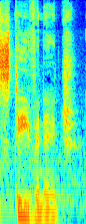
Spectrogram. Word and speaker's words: Stevenage: correspondent Andrew Parker responded to your query the pronunciation is Stevenage also while I'm on the subject - so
